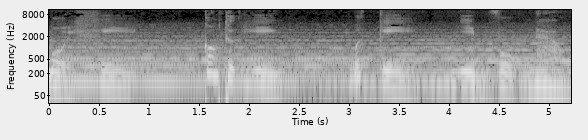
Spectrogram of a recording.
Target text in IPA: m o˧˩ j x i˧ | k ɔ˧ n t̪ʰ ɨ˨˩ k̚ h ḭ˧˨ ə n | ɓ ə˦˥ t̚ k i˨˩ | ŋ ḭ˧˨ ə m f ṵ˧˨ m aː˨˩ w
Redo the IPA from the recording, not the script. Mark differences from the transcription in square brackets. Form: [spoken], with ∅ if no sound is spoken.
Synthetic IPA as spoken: m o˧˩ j x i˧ | k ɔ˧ n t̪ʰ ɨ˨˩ k̚ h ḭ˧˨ ə n | ɓ ə˦˥ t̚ k i˨˩ | [ɲ] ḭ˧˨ ə m [v] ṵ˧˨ [n] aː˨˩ w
